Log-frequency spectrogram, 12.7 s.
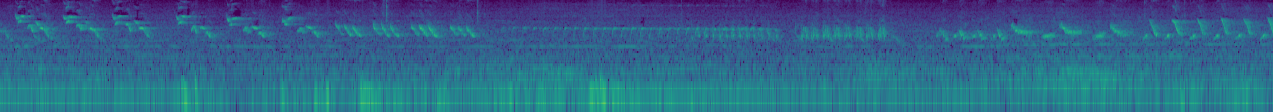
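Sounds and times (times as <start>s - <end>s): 
birds at a front porch: 0.0s - 12.7s.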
